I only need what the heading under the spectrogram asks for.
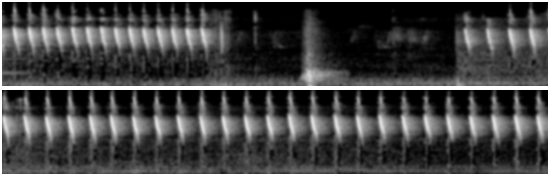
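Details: A Bar-winged prinia (Prinia familiaris), a lively singer with a harsh voice used as a song tutor or lure for other prinias, sings fast runs of harsh, high, evenly spaced notes, several per second, broken by a short pause and a dull thump.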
